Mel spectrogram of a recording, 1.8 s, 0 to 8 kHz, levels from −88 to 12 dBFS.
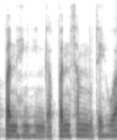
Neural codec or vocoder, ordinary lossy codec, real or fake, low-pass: codec, 16 kHz in and 24 kHz out, 1 kbps, XY-Tokenizer; none; fake; 7.2 kHz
